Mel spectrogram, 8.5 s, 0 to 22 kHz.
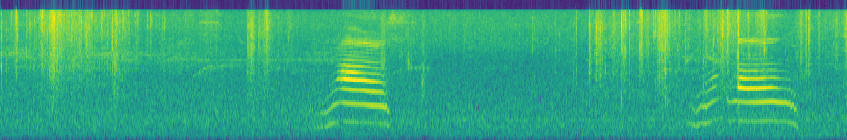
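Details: Cat at Dockyard Garden on an August 2016 morning, giving two spaced meows about four seconds apart, each rising then falling, against a low hum of outdoor ambience with faint bird chirps.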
